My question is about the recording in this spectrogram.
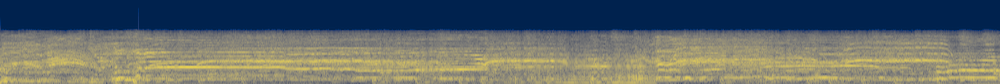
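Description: Live pop song played loud through a stage sound system, with a singer's held melody over a steady low beat, recorded from among the audience.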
